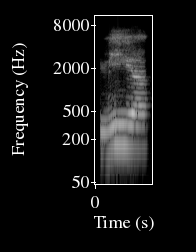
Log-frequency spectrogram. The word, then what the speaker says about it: mir: O R em alemão, ele é sempre largado, tá? Então, sempre que ele vier no final das palavras, no final das sílabas, eu sempre vou soltar ele. Ele vai ficar aqui como se fosse um A.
